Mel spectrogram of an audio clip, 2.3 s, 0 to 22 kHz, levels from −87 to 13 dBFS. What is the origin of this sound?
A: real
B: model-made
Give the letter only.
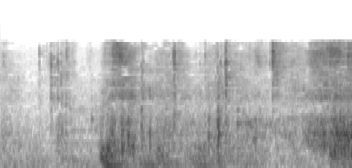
A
